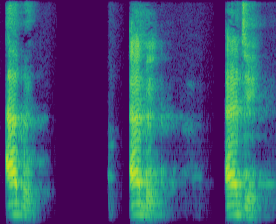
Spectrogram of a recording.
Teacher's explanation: tertahan dan dia tidak mengeluarkan udara ya suaranya lempeng suaranya itu tidak ada mengeluarkan nafas atau udara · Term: jahr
